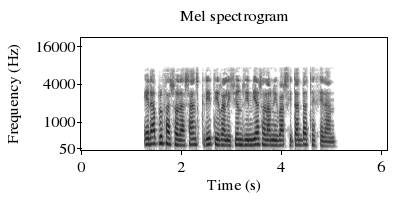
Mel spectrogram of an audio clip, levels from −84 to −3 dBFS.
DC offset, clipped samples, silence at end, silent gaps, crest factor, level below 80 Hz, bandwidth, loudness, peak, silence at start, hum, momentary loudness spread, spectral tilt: under 0.1%; under 0.1%; 1.05 s; none; 16 dB; -60 dBFS; 7.8 kHz; -17 LUFS; -2 dBFS; 1.25 s; none; 7 LU; -5 dB/octave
